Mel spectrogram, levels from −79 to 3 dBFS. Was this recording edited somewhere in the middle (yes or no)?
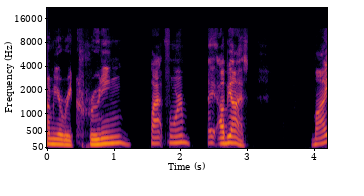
yes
